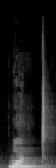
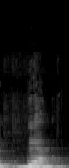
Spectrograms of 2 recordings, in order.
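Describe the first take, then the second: First: The final T is fully released. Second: The final T is stopped, not released. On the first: "instead of want" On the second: "So you go one"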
